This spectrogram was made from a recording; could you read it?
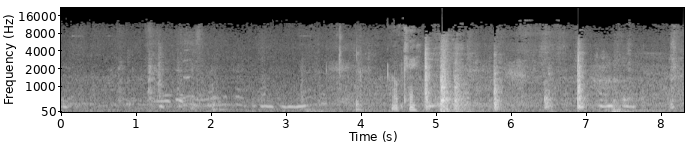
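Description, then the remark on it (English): A door is pushed shut with a cluster of clicks and thuds from the latch and frame, while people talk quietly in the room. “Should I close the door? Yeah, I guess so.”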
